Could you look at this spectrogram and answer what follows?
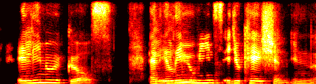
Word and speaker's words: Elimu: Um you So the the nonprofit is that pronounced Elmu Elmu Girls. Elimu Girls.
